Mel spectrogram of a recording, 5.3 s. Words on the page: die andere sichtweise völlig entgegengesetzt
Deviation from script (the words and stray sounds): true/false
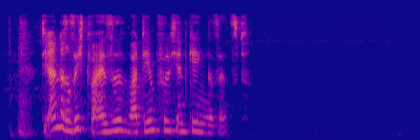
true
